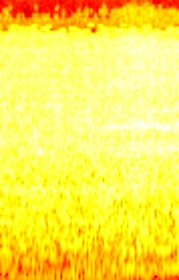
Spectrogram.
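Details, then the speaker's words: Samsung front-load washer after replacing the broken spider arm, bearing (ZKL) and oil seal, test with a Calgon cleaning run: smooth steady whoosh of the drum spinning, no knocking, rumble or grinding, showing the bearing and spider arm are installed correctly. "Động cơ khởi động và lồng giặt bắt đầu quay. Điều đó có nghĩa là ổ trục đã được lắp đặt chính xác và cánh tay nhện đã"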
